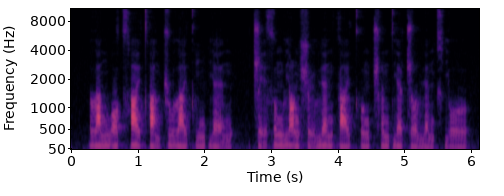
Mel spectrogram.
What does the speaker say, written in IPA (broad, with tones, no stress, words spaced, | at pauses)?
la˨˦nwɔ˨˦t͡sʰa˥˨ɪ̯t̪ʰa̰˨˩n ʈ͡ʂu˦la˨˦ɪ̯ t̪ʰi˨˦ŋpjɛ̰˨˩n | ʈ͡ʂḛ˨˩ɪ̯sʊ˦ŋljɑ˥˨ŋ ʂɻ̩˨˩lɥɛ˥˨nka˨˦ɪ̯ t̪ʰʊ˨˦ŋʈ͡ʂʰə˦nt̪jɛ˥˨ ʈ͡ʂɤ˥˨lɥɛ˨˦nt͡ɕʰjo˥˨ʊ̯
